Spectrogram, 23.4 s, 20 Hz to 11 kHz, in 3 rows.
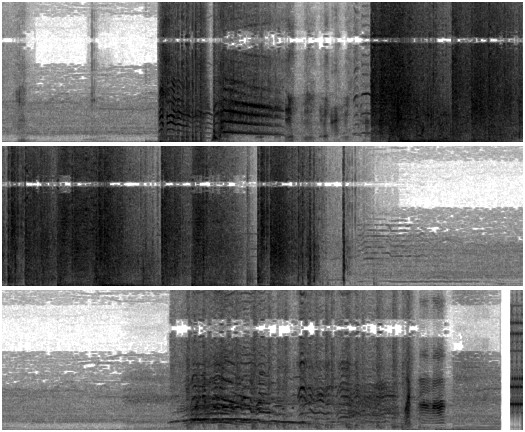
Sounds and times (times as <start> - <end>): Gunshot, gunfire: 5.6 - 13.1.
